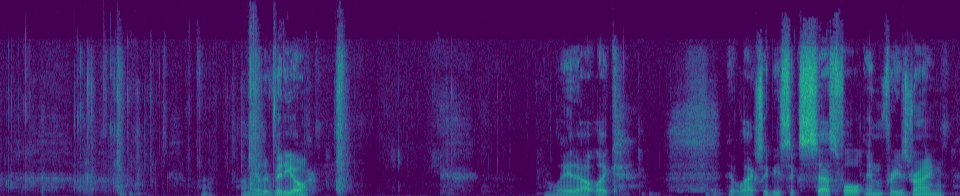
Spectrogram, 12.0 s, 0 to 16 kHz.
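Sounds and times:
plastic bag crinkling: 0.0s - 5.1s.

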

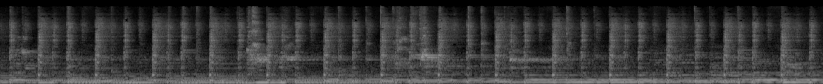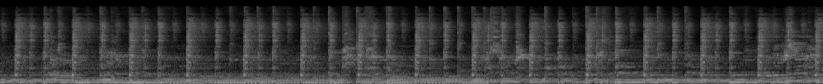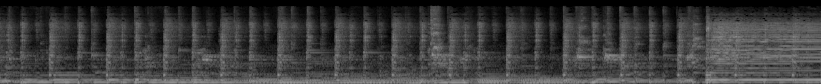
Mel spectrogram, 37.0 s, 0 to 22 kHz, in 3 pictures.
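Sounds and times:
electric bass guitar rock line: 0.0s - 37.0s.

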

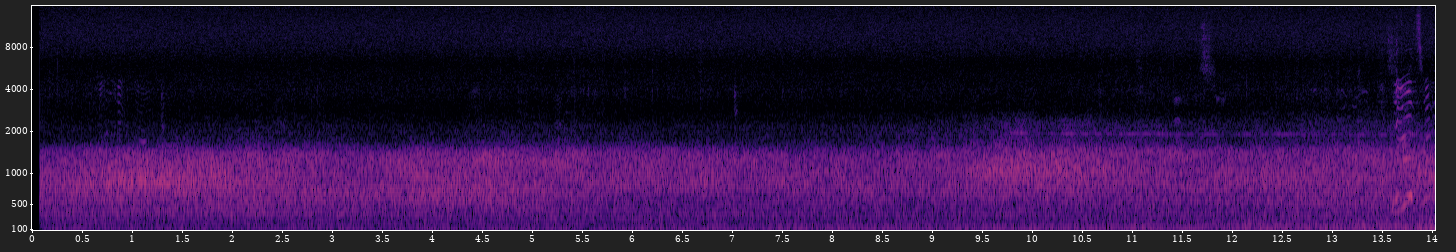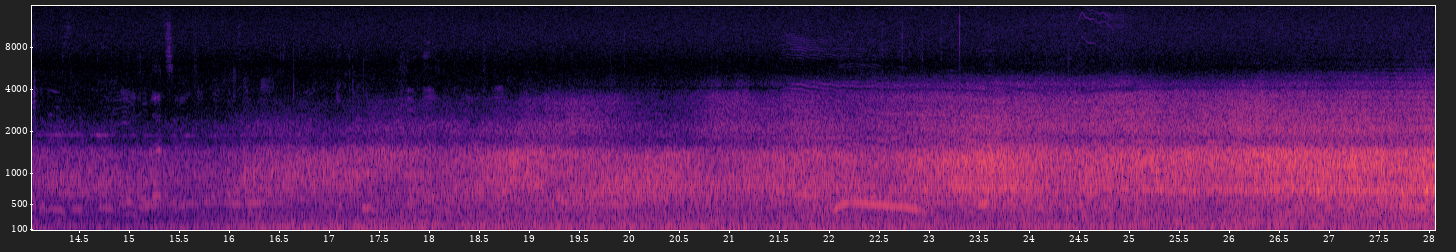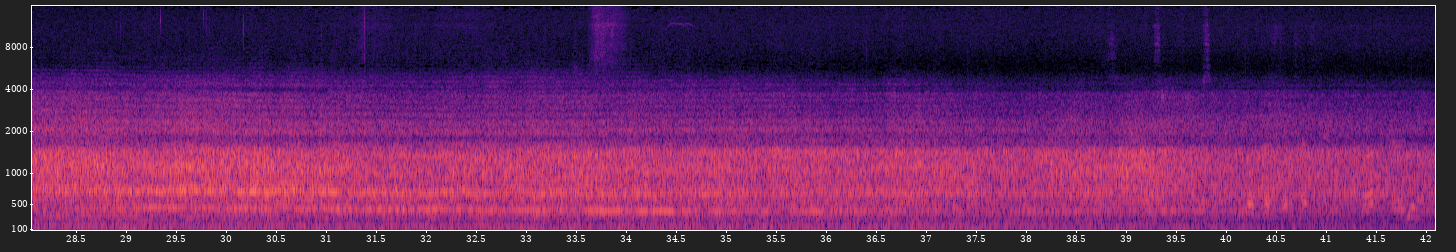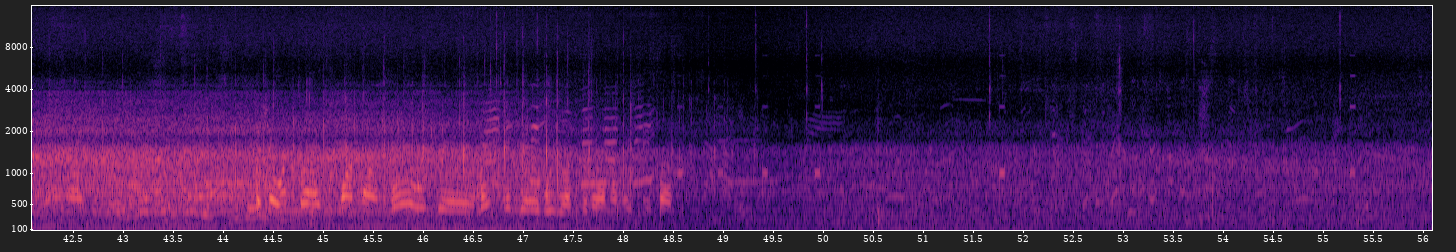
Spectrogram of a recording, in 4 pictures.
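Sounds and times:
jet engine roar: 0.1s - 48.8s.

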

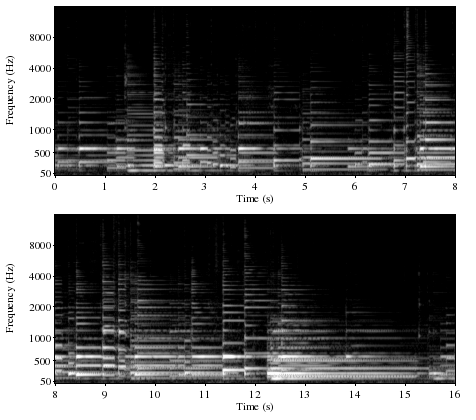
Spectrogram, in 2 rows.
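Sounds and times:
fingerstyle classical guitar: 0.0s - 16.0s.

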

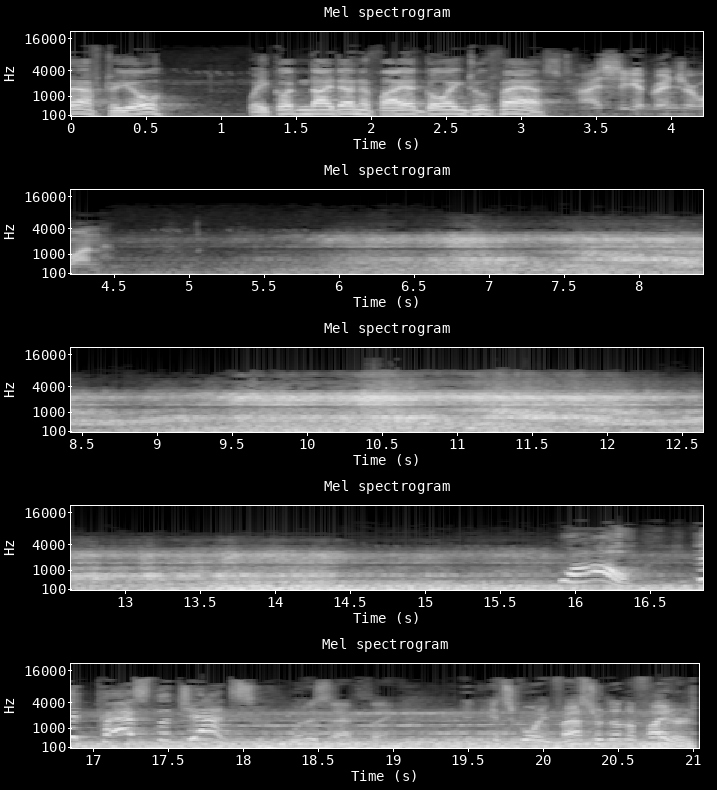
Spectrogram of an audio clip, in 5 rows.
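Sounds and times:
jet flyby: 3.4s - 21.0s.

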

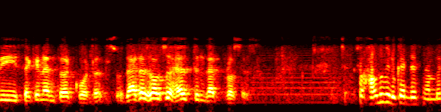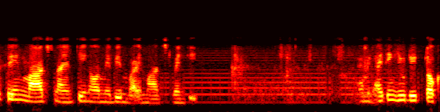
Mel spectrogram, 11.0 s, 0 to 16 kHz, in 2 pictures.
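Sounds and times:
electrical hum on phone line: 0.0s - 11.0s.

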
